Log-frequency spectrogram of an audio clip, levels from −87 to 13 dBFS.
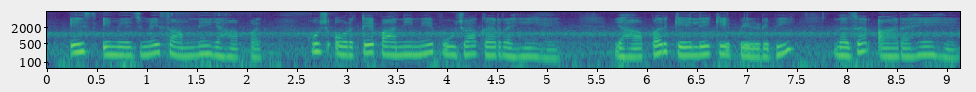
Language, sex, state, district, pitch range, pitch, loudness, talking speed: Hindi, female, Rajasthan, Jaipur, 170-205 Hz, 190 Hz, -19 LUFS, 155 wpm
